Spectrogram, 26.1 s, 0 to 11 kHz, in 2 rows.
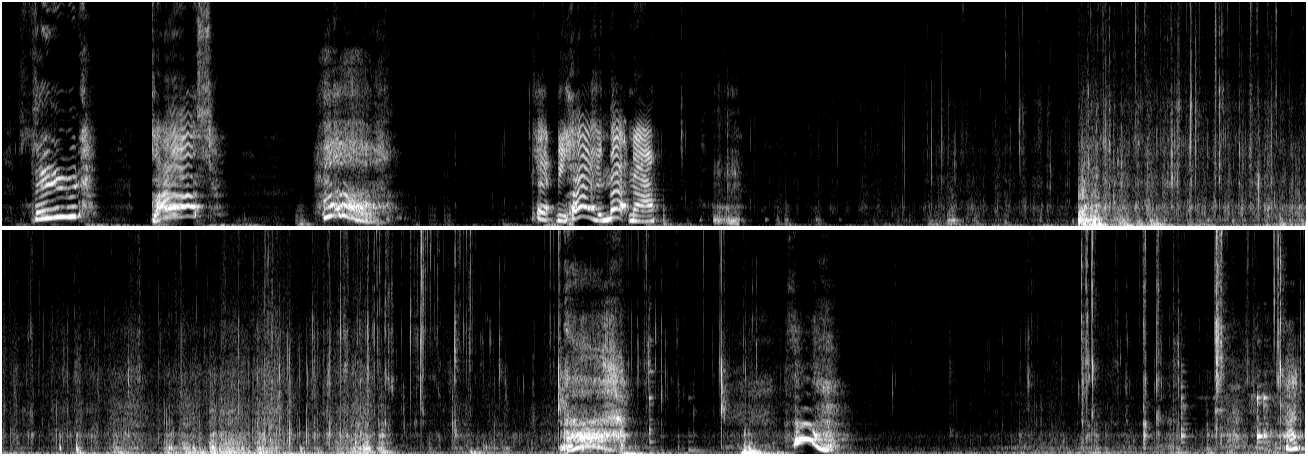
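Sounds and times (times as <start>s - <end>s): wet smacking and chewing: 4.1s - 5.4s, 6.6s - 20.8s, 21.6s - 26.0s
thump: 20.4s - 20.8s.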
